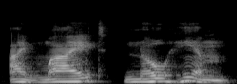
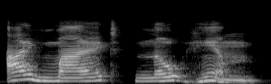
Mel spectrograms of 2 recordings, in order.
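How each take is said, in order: First: Lower, slow, leaning on "might"; low slow repeat; slow, low stress on might. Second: Stretched, careful read; slow teaching voice; very slow model sentence. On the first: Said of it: "repeat take". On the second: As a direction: stretch every word. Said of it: "slow model take". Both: Shown as a demonstration.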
